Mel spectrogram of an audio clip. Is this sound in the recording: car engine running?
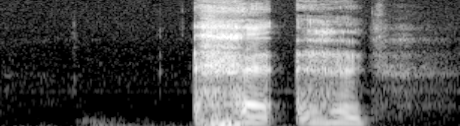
no

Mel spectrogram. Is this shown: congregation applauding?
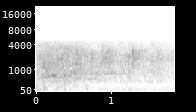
yes

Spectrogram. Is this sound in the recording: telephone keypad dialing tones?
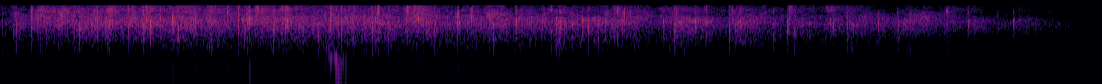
no

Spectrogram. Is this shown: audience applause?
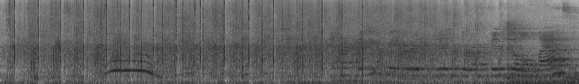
yes

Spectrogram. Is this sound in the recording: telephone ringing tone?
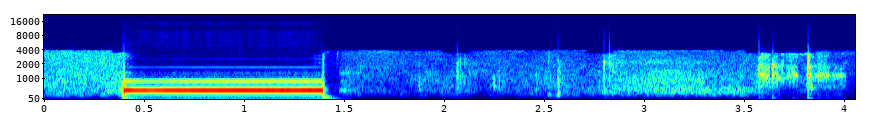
yes

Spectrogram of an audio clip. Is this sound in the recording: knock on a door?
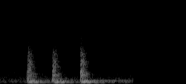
yes

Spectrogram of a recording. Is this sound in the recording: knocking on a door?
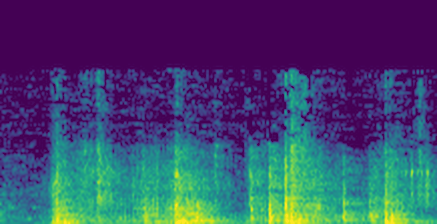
yes

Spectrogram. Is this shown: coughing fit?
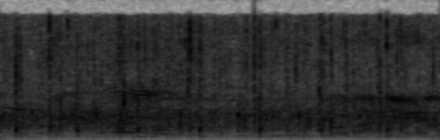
no

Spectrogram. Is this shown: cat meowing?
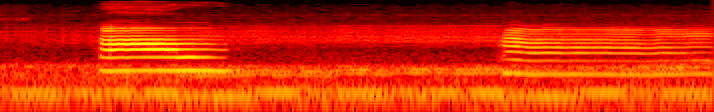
yes

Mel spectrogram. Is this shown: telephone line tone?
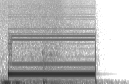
yes

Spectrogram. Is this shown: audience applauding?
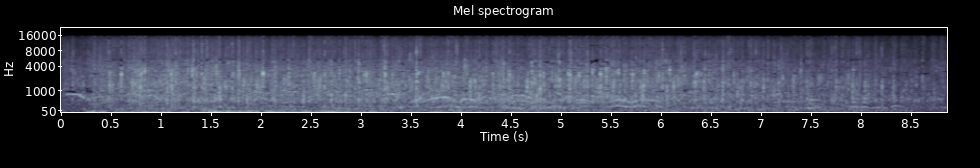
yes

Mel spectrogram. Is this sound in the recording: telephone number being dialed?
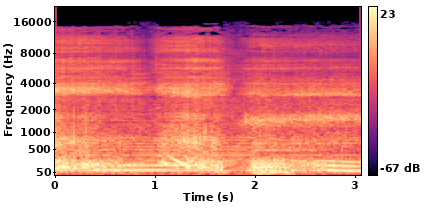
no

